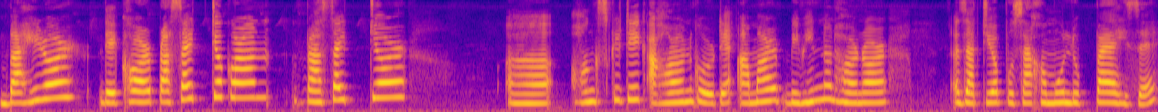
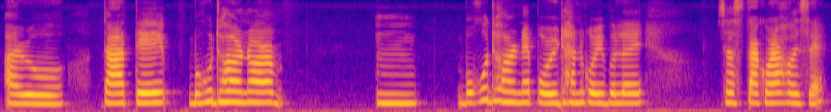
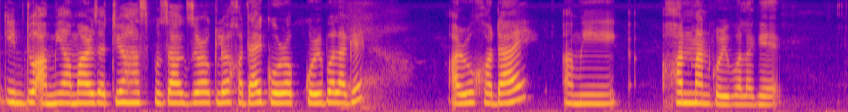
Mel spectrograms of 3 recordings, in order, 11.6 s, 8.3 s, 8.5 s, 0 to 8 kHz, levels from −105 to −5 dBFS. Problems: background sounds at intervals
